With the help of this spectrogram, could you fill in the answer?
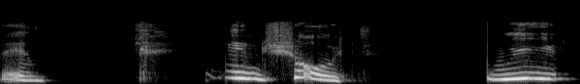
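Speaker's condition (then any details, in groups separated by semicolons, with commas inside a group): Slurred speech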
